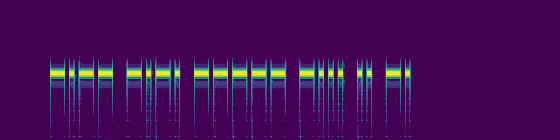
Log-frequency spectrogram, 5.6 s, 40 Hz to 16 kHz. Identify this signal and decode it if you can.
Morse code, heard as a keyed tone, about 25 wpm, 700 Hz. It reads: YC0BIN
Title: DXCC-100 Call Signs - 6 Characters - Repeated 3x - 25wpm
